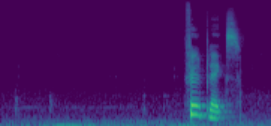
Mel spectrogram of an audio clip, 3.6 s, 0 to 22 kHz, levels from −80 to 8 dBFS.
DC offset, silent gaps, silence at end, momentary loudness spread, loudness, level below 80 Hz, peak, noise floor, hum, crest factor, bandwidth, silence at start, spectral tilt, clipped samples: under 0.1%; none; 0.45 s; 19 LU; -25 LUFS; -54 dBFS; -6 dBFS; -53 dBFS; none; 24 dB; 20 kHz; 0.25 s; -4.5 dB/octave; under 0.1%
